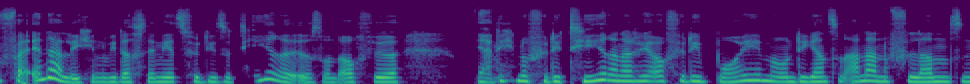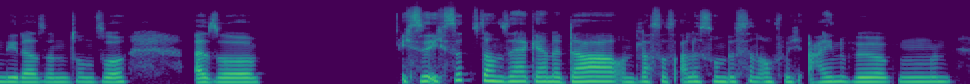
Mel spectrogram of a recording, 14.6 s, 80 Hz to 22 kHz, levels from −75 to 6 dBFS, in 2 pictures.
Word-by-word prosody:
verinnerlichen, 195 - +1
wie 200 - 0
das 195 0 -2
denn 195 +1 -2
jetzt 200 0 -2
für 205 - -3
diese 200 -1 -5
Tiere 265 - -3
ist 185 - -4
und 185 0 -6
auch 195 -1 -2
für 200 -1 +1 0.6
ja 205 -2 -3
nicht 245 +5 -6
nur 240 -1 +2
für 230 - -4
die 215 -2 0
Tiere, 255 +4 +1
natürlich 235 -1 +1
auch 230 - -3
für 235 - -5
die 230 -1 +1
Bäume 225 +4 -1
und 205 0 -1
die 210 - +1
ganzen 210 0 -1
anderen 220 -1 0
Pflanzen, 210 0 0
die 200 0 +2
da 195 0 +2
sind 195 0 -3
und 200 -1 -3
so. 195 +1 +1 0.5
Also 195 +1 +3 1.0
ich - - -1
seh 225 - +4
ich 215 - +1
sitz’ 280 +1 -1
dann 240 -3 +4
sehr 225 +1 +3
gerne 215 -1 +1
da 215 +3 +6
und 200 -2 -3
lass 210 -1 -2
das 210 -2 -5
alles 205 +1 -1
so 220 - -2
'n 210 - +1
bisschen 210 +1 -3
auf 200 0 -4
mich 205 0 -5
einwirken, 205 0 +1
210 Hz, 215 wpm, -22 LUFS, 200-225 Hz, 1.0 s, da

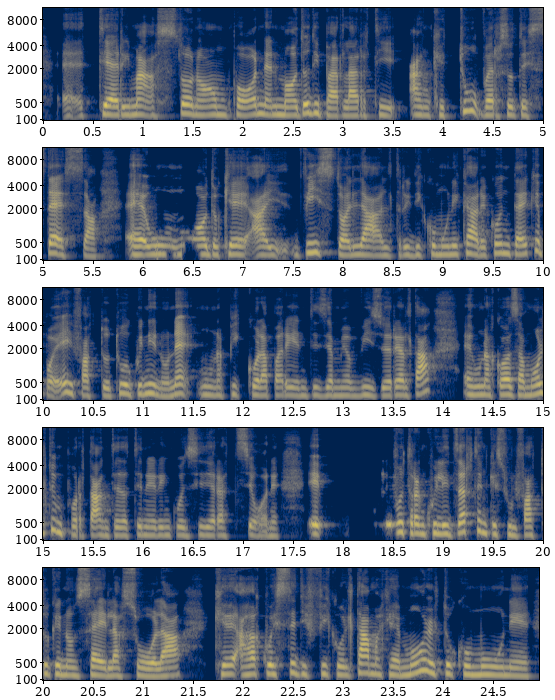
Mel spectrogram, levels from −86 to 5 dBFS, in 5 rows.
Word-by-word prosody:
e 310 0 -9
ehm, 170 - -11
ti 215 - +3
è 200 -2 +9
rimasto, 200 +3 +1
no, 190 -1 -1
un 195 -1 -3
po' 185 +3 +1
nel 205 -2 0
modo 190 +3 +3
di 235 -1 -1
parlarti 175 +1 -1
anche 185 -2 -2
tu 275 +3 -2
verso 185 +1 0
te 185 - -5
stessa. 180 -2 +1 0.3
È 195 -1 +4
u 195 +2 +2
un 205 -2 -3 0.2
modo 205 -1 +1
che 205 0 0
hai 190 -1 -1
visto 245 +3 -2
agli 190 +2 +1
altri 190 0 -1
di 195 +2 -7
comunicare 200 0 0
con 230 +1 -1
te 210 -1 +2
che 275 +3 -3
poi - - -2
hai 240 -1 +2
fatto 180 -3 -3
tu, 220 +4 0
quindi 220 +1 0
non 165 0 -4
è 220 0 +3
una 190 -1 -6
piccola 195 -2 -2
parentesi 185 -1 -5
a - - -2
mio 180 0 -6
avviso, 180 0 -7
in 180 - -1
realtà 190 +3 +2 0.3
è 205 - -4
una 195 0 -1
cosa 200 -1 +3
molto 225 +9 0
importante 190 -6 0
da 180 - -3
tenere 185 0 -5
in 185 - -6
considerazione. 185 -1 -5 0.3
E 435 -2 +3 0.5
volevo 445 - +2
tranquillizzarti 230 +3 +3
anche 225 -4 -1
sul 195 -2 -4
fatto 195 +4 0
che 215 0 +1
non 185 -2 -2
sei 180 +1 +3
la 180 +1 +2
sola 175 0 +2 0.3
che 215 0 +1
ha 205 +1 +3
queste 215 +2 +1
difficoltà, 210 +1 +2
ma 215 -2 -2
che 195 0 -2
è - - +1
molto 225 +2 +2
comune, 195 -4 -1
195 Hz, 180 wpm, -22 LUFS, 185-215 Hz, 0.5 s, è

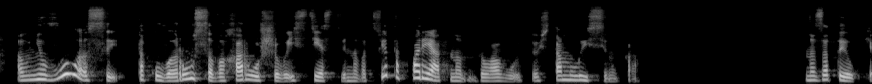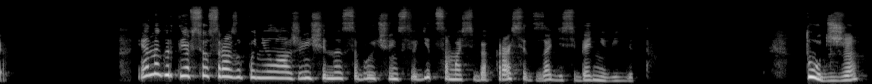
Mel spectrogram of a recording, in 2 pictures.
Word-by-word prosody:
а 190 - -2
у 200 - -2
нее 230 +2 +3
волосы 350 - +2
такого 195 -6 0
русого 230 - +1
хорошего 190 -5 +1
естественного 170 -2 -5
цвета 410 - -3
парят 265 - +4
над 170 -1 -7
головой, 160 -3 -4
то - - -11
есть 170 0 -12
там 205 0 0
лысинка 190 -8 -6 1.7
на 200 0 -2
затылке. 200 -6 -1 1.4
И 360 - -5
она 440 +4 +6
говорит: 440 -2 +3
"Я 395 - +6
всё 395 +1 0
сразу 365 -4 +2
поняла, 300 -3 +1
женщина 280 0 0
за 275 - -10
собой 275 +1 -4
очень 265 -2 -3
следит, 325 +6 -5
сама 230 -9 -1
себя 230 +1 -6
красит, 230 -4 -3
сзади 210 -2 -5
себя 200 0 -5
не 195 -3 -4
видит". 170 0 -12 1.7
Тут 320 - +8
же, 200 +7 0
215 Hz, 135 wpm, -22 LUFS, 175-295 Hz, 1.7 s, Тут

